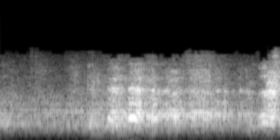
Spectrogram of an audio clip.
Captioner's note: Gülüşmeler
